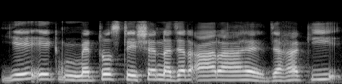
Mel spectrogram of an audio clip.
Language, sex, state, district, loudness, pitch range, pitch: Hindi, male, Haryana, Jhajjar, -11 LUFS, 200-230 Hz, 210 Hz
